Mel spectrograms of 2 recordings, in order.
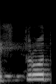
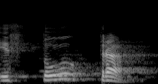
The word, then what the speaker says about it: स्तोत्र: ये स्त्रोत नहीं है, स्तोत्र। पहले ता है, बाद में त्रा है, इसलिए उच्चारण में अपन इसका सही उच्चारण करेंगे।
